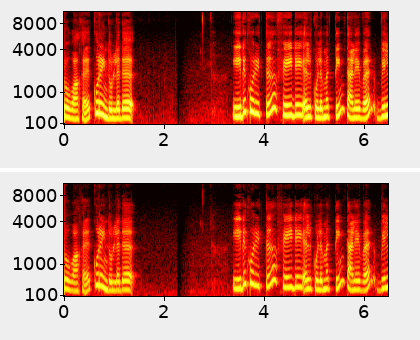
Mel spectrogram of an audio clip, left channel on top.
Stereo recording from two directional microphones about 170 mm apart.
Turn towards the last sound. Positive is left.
turn(degrees=40)  # may be behind; listen again after turning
